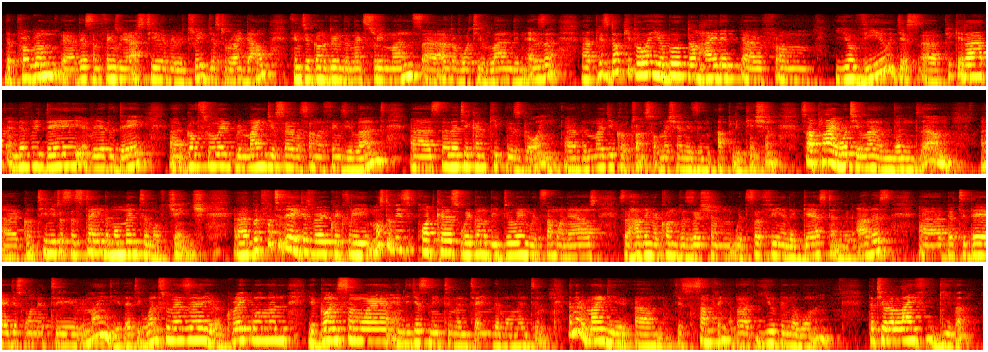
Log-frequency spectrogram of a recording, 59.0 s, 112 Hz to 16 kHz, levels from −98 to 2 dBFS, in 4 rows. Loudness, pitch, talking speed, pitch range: -25 LUFS, 170 Hz, 185 wpm, 155-195 Hz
